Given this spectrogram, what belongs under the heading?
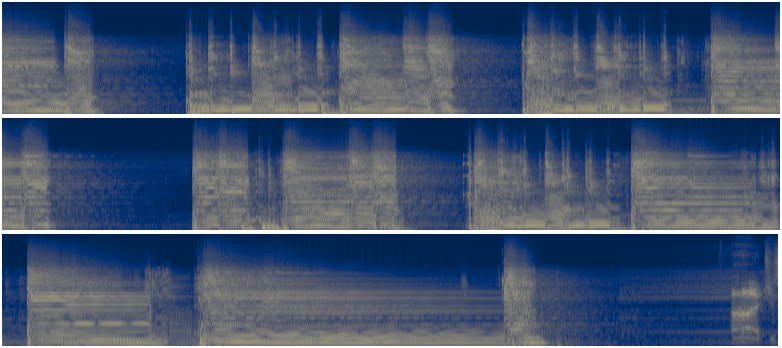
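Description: Cranked electric guitar through a Fat Pants dual boost pedal into an amp, playing loud distorted chords and riffs in bursts with short pauses, with some hum between phrases.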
